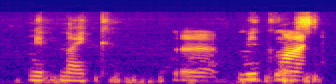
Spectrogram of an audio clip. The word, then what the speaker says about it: midnight: We go to bed at midnight. Midnight ya, cara bacanya jadi G-nya silent.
